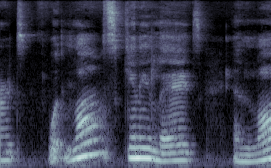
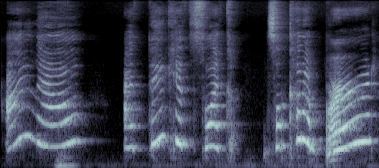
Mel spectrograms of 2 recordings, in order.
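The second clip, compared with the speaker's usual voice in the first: much higher, small puppet voice; puppet child voice; faster than usual. Acted. Puppet guessing the bird for the class, high child voice. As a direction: play a tiny kid puppet guessing.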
